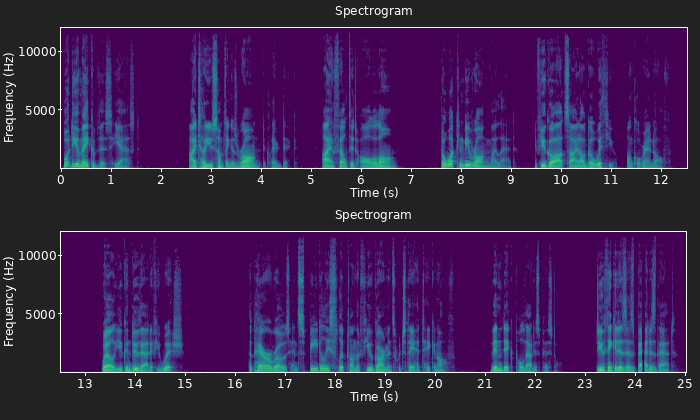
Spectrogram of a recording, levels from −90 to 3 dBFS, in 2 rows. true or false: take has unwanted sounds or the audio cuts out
true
